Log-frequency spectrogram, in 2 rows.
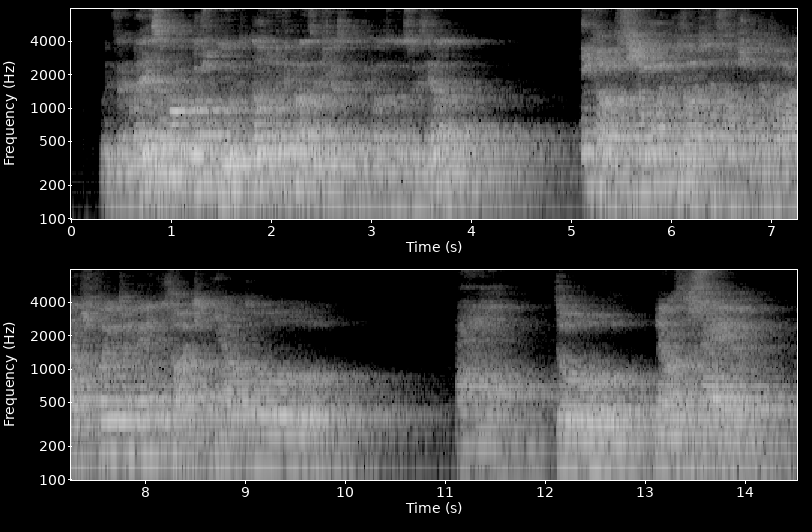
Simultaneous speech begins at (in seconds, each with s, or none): none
